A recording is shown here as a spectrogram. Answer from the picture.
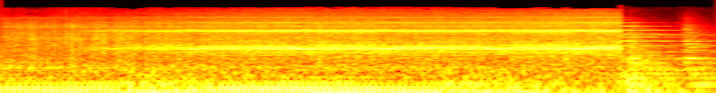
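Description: Television static sound effect: a loud, even hiss with a steady high electronic whine over it. It cuts off abruptly near the end.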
